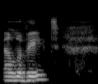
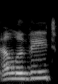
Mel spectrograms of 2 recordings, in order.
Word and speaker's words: eLOVEate: I am the owner of Elevate. Uh, sounds like Elevate, but spelled with the word love in it because I believe that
